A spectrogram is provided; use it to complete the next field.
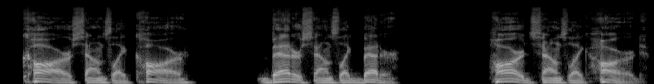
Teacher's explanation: Unlike British English, Americans stretch their R sounds. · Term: The secret R sound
